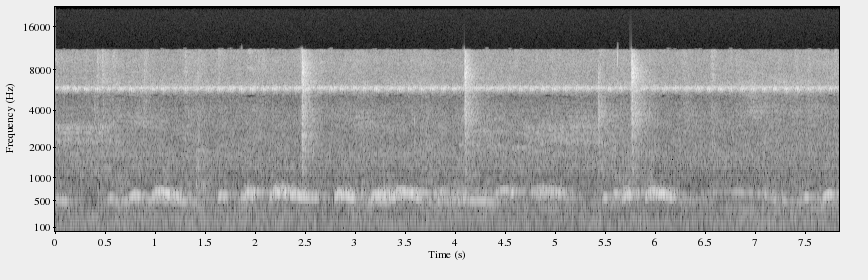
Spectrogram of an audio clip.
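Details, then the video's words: Male spotted dove that has fathered several broods, said to coo loudly enough for the whole neighbourhood, gives low, mellow coo phrases running one into the next almost without pause, over a steady high whine and a few sharp clicks. "Cu gáy thái hậu 4,đã làm cha vài lứa,gáy cái nguyên xóm"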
